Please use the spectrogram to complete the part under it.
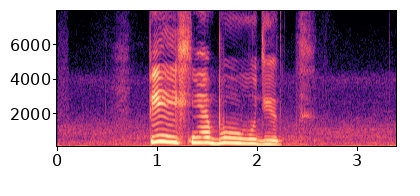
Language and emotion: Russian, positive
